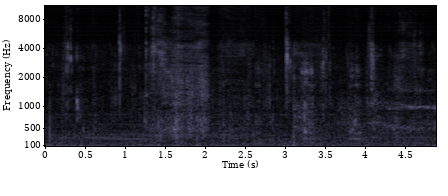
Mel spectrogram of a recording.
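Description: A person chewing a mouthful of fried instant noodles, with short irregular mouth clicks and smacks.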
